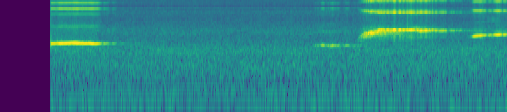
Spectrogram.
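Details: Pet parrot whistling the melody of "Singing in the Rain": a clear steady whistled note, a pause, then a louder rising whistle and a short higher note, with faint background hiss.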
